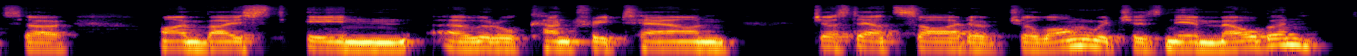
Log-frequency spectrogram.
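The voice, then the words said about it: Australian accent. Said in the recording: “we can hear that accent ... I'm actually German by birth ... But I've lived in Australia for most of my life, so that's where the accent comes from.”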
